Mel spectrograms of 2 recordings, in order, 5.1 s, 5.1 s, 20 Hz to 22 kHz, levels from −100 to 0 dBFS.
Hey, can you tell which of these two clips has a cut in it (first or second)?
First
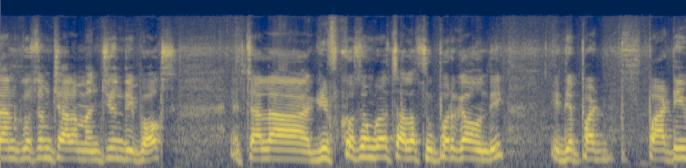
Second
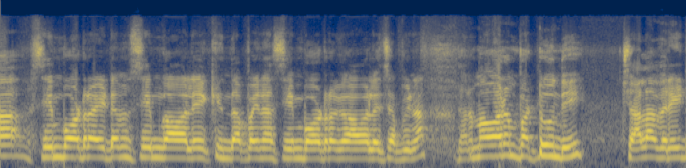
second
